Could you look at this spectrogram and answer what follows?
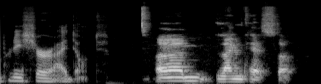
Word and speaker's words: Lankester: sure i don't um lancaster lancaster yeah somebody in my family tree can spell obviously so it should be lanky and the reason that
